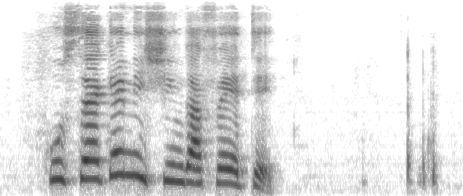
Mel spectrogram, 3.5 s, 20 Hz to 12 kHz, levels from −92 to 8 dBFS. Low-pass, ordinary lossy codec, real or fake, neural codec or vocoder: 10.8 kHz; Opus, 32 kbps; real; none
